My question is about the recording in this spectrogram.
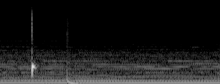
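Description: Background music with sustained low notes that shift about every two seconds. A single short, sharp click, the loudest sound, about a third of a second in.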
